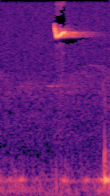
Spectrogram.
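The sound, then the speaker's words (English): A bird calling overhead: one brief, high, thin whistled note that trails off quickly, heard alone over a low background rumble with a soft thump near the end. “bird is overhead.”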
